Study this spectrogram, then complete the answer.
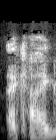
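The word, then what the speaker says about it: açaí: Acai grape flavored. Fuck yeah. Zero calories. – It's Acai. is how you pronounce it.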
